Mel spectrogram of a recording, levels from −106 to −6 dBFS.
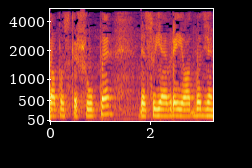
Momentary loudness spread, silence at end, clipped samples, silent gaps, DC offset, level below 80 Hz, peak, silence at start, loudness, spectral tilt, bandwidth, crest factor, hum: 10 LU; 0 s; under 0.1%; none; under 0.1%; -54 dBFS; -4 dBFS; 0 s; -17 LUFS; -8.5 dB/octave; 5.4 kHz; 12 dB; none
